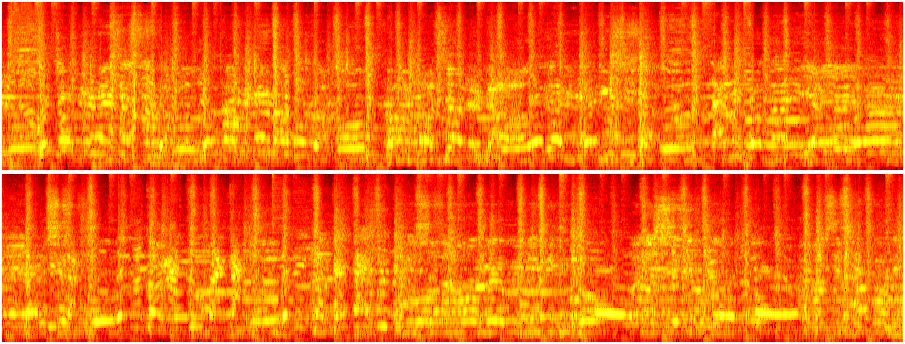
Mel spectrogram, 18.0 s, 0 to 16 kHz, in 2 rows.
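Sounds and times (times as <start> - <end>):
person singing: 0.0 - 18.0.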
